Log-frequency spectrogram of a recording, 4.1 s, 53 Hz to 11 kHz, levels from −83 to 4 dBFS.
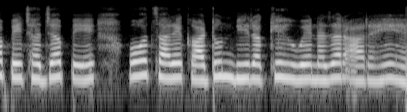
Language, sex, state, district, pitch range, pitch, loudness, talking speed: Hindi, female, Jharkhand, Garhwa, 250-280 Hz, 260 Hz, -15 LUFS, 190 wpm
